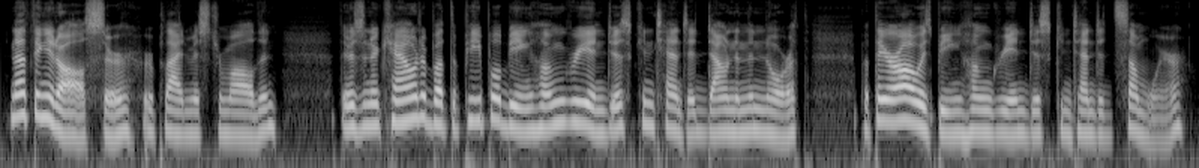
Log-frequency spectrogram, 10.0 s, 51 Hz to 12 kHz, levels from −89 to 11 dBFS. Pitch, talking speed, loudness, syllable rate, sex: 180 Hz, 180 wpm, -20 LUFS, 5.8 syllables/s, female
